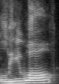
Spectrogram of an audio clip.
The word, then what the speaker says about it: Lewald: right now uh it's it's pronounced Lee wall which rhymes with he called there's no way anyone would know just looking at the name okay Eric and Julia leewald all right I want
